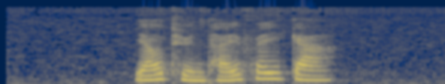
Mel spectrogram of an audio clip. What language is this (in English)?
Cantonese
